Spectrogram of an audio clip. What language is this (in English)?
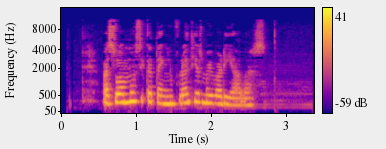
Galician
